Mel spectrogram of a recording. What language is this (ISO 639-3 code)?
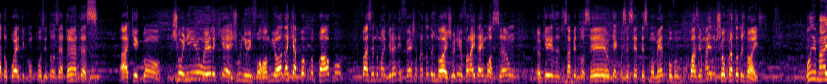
por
